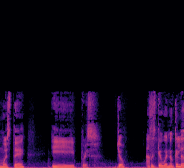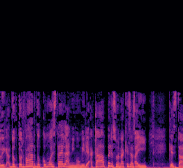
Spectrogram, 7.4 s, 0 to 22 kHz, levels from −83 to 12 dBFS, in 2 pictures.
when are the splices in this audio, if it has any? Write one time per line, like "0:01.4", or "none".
0:02.3
0:03.0
0:06.4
